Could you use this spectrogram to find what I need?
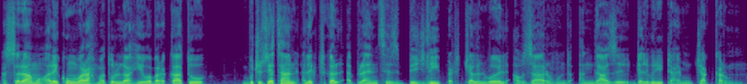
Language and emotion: Kashmiri, neutral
